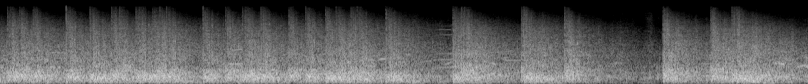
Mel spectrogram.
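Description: Fireworks display: aerial shells bursting in rapid succession, a string of sharp bangs with a brief lull a little past the middle before the bangs resume.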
